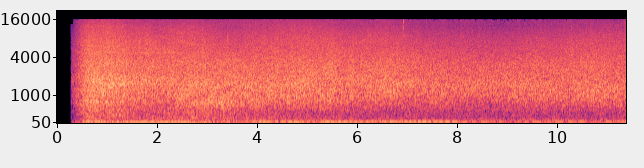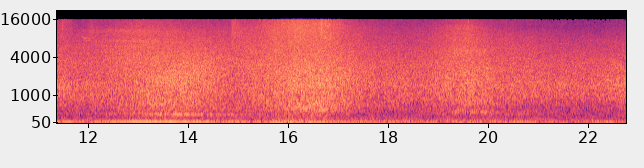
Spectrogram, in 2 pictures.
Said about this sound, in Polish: Tu słyszymy ponownie ruch uliczny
